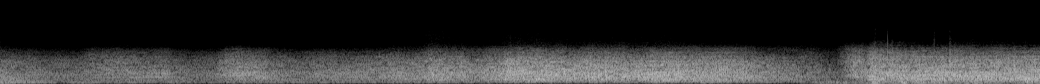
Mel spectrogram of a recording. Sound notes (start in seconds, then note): 0.8 dramatic drum music continues; 5.4 volcano roaring continues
